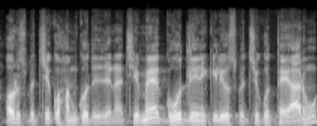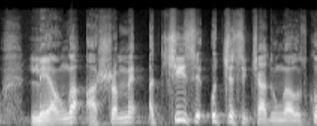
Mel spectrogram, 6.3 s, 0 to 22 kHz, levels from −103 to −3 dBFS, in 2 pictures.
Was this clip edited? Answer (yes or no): no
